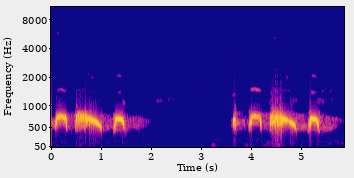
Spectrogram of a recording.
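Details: Spotted dove used as a lure, cooing in the stuttering 'gù cà lăm' style. Two phrases about three and a half seconds apart. Each has clipped low coos around a drawn-out descending note. No other sounds.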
